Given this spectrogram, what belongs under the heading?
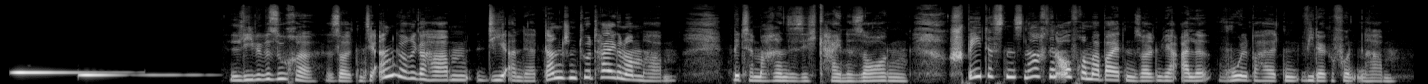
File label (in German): durchsage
